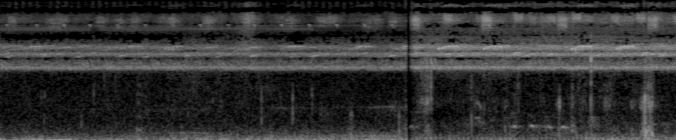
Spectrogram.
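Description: Crickets chirring in a steady night-time chorus, with faint scattered ticks and rustles beneath it. The chorus cuts out for an instant about six seconds in, then carries on.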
